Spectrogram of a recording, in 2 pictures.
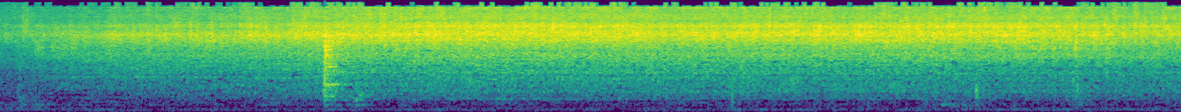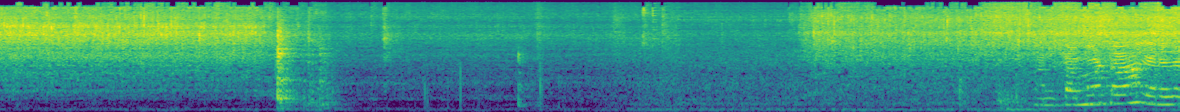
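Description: Green chillies, onion and tomatoes fry in a pan with a steady loud sizzle throughout, broken by a few stirring clatters near the middle and a brief voice toward the end.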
